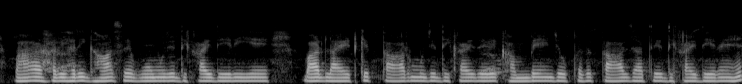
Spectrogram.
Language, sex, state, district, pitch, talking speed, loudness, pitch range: Hindi, female, Bihar, Lakhisarai, 165 Hz, 265 wpm, -25 LUFS, 160-165 Hz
